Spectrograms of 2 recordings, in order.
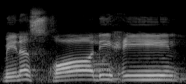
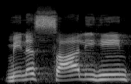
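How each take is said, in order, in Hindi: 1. s की आवाज़ भारी और मोटी है। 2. s की आवाज़ हल्की और पतली है। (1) "इसे पुर करके पढ़ेंगे" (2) "ये गलत है, सा ये बारीक पढ़ा"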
